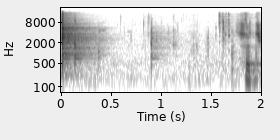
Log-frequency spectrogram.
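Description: Knife and fork clicking against a plate while meat is cut: a sharp click at the start that fades out, then a single light click about a second in and a few soft taps before speech resumes.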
